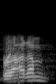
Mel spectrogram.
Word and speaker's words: Bradham: Is that the right pronunciation? Bradham?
